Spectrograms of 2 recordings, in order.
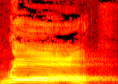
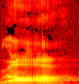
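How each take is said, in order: First: The roar is very loud. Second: The roar is fairly quiet.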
